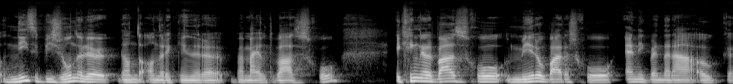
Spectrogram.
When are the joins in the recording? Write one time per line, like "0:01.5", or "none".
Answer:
none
